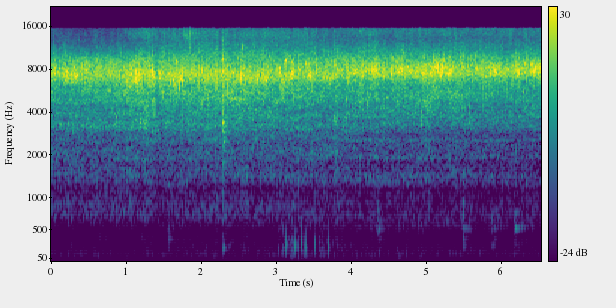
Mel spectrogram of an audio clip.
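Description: Paneer cubes sizzling as they shallow-fry in hot oil in a non-stick pan, stirred with a wooden spatula that gives a few short knocks against the pan about three seconds in.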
